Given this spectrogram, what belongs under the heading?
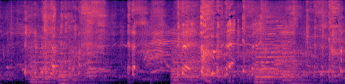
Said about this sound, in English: The boy students cough.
